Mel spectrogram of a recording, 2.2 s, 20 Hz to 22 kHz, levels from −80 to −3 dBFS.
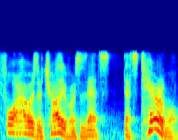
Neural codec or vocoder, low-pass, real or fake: vocoder, 24 kHz, 100 mel bands, Vocos; 5.4 kHz; fake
